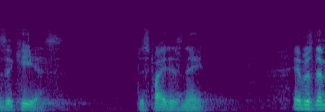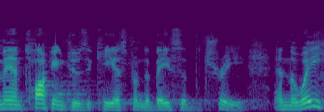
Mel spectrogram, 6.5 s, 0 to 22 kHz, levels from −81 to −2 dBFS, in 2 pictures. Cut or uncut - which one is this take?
uncut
